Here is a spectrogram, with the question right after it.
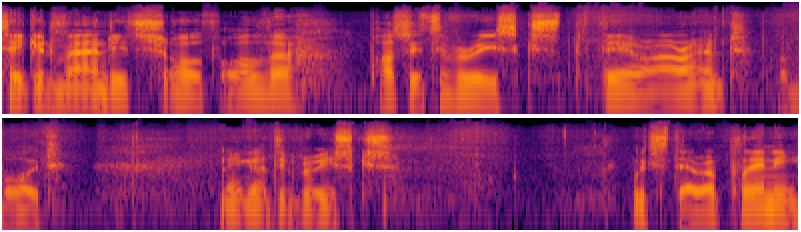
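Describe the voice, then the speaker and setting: A man with a Finnish accent speaks at a fairly low pitch and a fairly slow pace, with fairly even intonation and long, frequent pauses, in a dry, close sound with no echo. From Finland. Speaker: aspiring entrepreneur and author, vlogger. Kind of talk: casual vlog monologue. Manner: halting, many repetitions.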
